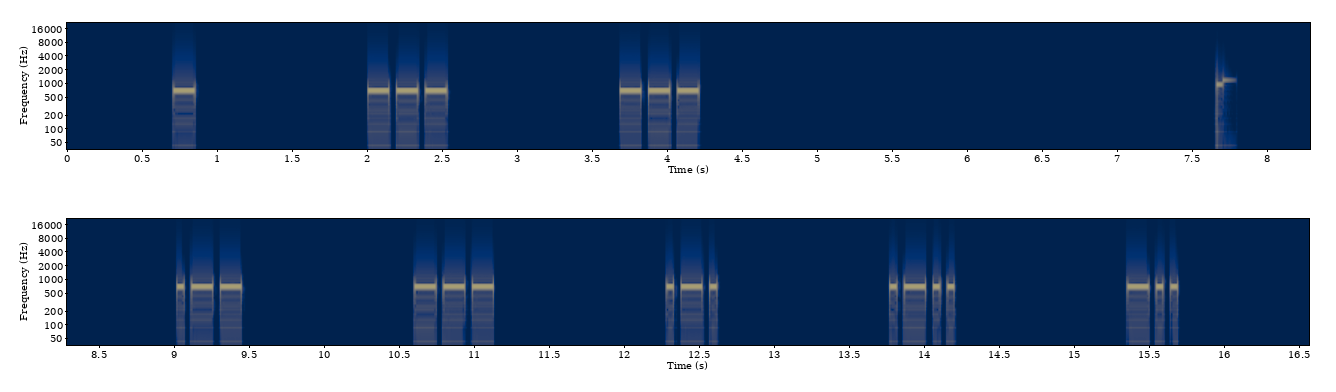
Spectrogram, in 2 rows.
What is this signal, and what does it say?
Morse code, heard as a keyed tone, about 25 wpm, spaced as for 7 wpm, 700 Hz. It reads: TOO WORLD
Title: 8x Character Spacing - Top 200 Words - 25wpm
